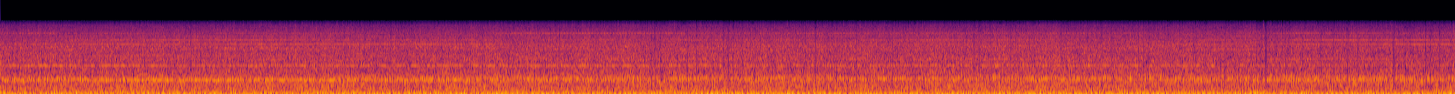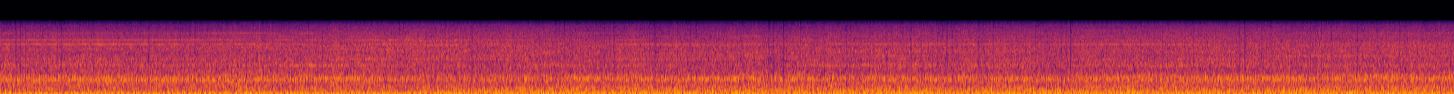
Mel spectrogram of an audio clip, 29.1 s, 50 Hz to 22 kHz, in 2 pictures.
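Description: Eurocopter B4 (EC130) single-turbine helicopter in cruise flight, heard from inside the cabin. A steady turbine whine made of several high tones sits over a deep, even drone from the rotor and engine.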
